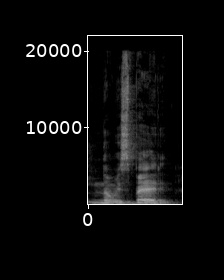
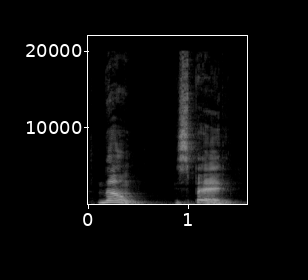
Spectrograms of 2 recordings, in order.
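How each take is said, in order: First: There is no pause after the first word. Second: There is a pause after the first word.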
